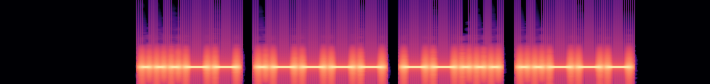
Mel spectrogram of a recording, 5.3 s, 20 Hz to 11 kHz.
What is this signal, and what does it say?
Morse code, heard as a keyed tone, about 22 wpm, 700 Hz. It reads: 3172
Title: Numbers - 4-Digit 22wpm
